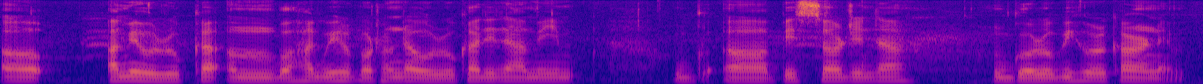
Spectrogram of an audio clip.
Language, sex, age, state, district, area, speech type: Assamese, male, 18-30, Assam, Tinsukia, urban, spontaneous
